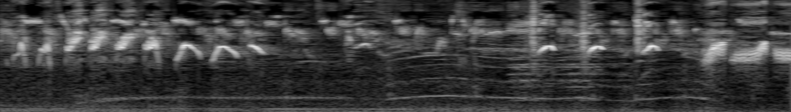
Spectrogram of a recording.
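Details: Javan pied starling singing actively for songbird training: a run of arched, whistled notes that rise then fall. A steady mid-pitched tone hums beneath, then bursts of bright whistles return after a pause.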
